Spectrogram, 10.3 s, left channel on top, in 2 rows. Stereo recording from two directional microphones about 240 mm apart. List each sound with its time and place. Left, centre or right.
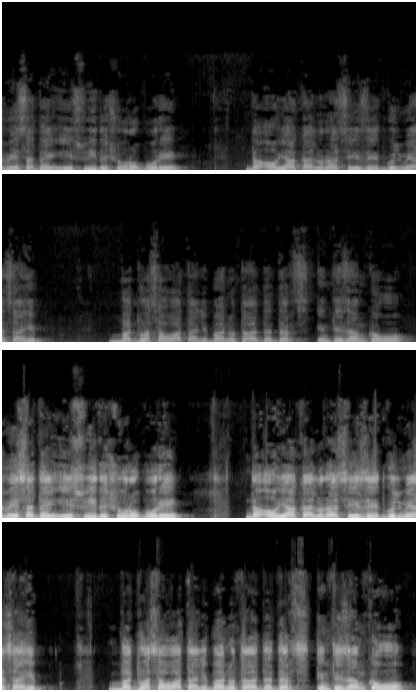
0.0 s a man's voice: right
6.7 s a man's voice: right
